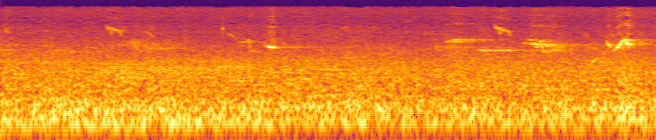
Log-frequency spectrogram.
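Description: A few faint, short bird chirps scattered over a steady low outdoor background rumble.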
